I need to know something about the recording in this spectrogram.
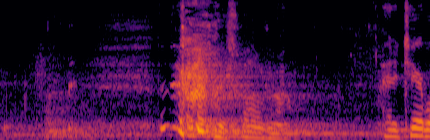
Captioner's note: coughs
